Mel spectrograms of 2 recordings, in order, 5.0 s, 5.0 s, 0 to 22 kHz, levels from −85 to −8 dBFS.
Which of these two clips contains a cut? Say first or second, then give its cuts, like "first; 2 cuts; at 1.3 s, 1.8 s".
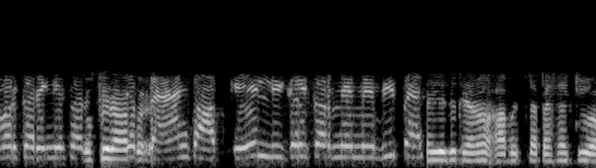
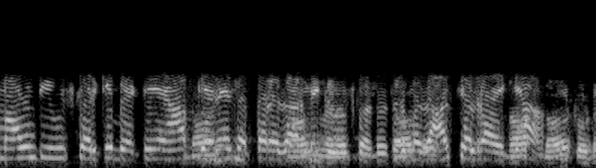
first; 1 cut; at 3.5 s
